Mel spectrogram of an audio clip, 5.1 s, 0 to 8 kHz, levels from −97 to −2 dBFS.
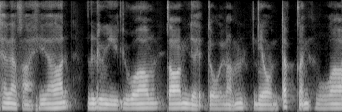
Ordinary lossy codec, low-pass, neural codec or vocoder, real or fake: none; none; codec, 16 kHz, 1 kbps, FreqCodec, larger model; fake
